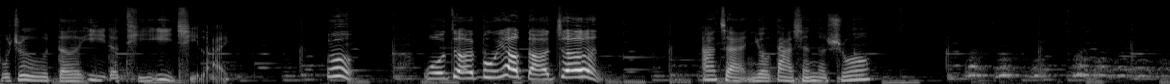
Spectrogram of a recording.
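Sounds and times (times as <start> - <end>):
speech: 0.0 - 2.4, 3.3 - 6.1, 7.0 - 8.8
dog barking aggressively: 9.6 - 11.6.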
